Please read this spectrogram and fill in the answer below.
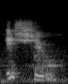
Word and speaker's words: issue: okay it's okay so it's like an eye and then shoe that you wear on your foot so shoe and so yeah issue thank you shoe yes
